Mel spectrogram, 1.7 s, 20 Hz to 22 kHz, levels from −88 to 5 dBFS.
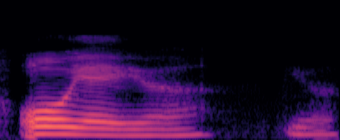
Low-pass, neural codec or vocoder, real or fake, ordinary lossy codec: none; codec, 16 kHz, 0.5 kbps, X-Codec, WavLM features, trained on Multilingual LibriSpeech; fake; none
